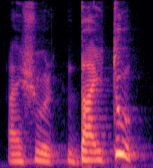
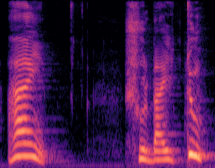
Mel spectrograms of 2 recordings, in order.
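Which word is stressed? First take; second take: buy; I. First: The stress is on the word buy. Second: The stress is on the word I. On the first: The tickets should be given, not bought. "je vais insister sur le verbe buy" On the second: The other person should be the one buying. "si vous insistez sous le mot aïe"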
